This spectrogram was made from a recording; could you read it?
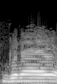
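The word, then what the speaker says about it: gune (γυνή): The word here is, the Greek word is gune, or G-U-N-E is how you spell it.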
